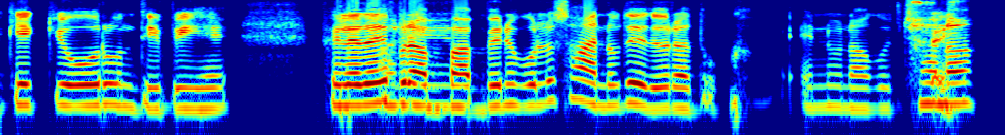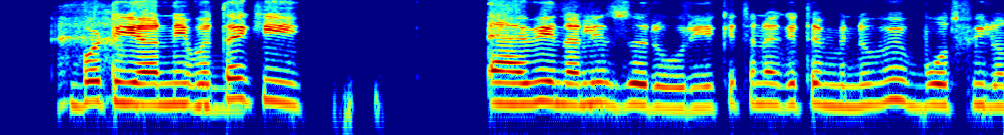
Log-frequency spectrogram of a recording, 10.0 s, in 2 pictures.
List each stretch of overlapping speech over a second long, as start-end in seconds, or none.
none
